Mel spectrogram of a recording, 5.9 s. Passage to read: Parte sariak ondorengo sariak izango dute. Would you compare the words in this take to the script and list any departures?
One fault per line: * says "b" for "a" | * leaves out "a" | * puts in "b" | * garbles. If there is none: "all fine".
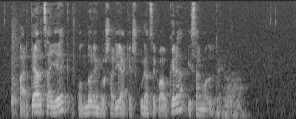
* says "hartzaileek" for "sariak"
* puts in "eskuratzeko aukera"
